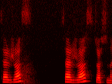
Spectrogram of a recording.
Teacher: yəni vurğu ilk hecada yox, ikinci hecadadır.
